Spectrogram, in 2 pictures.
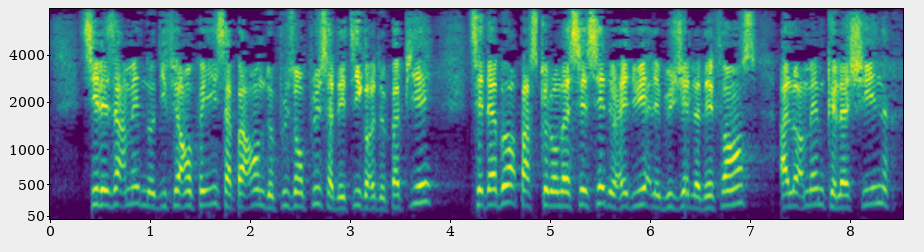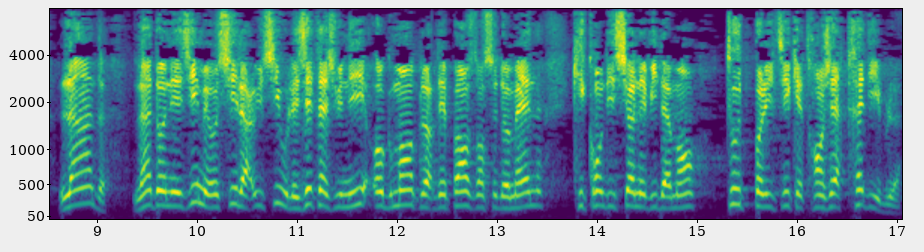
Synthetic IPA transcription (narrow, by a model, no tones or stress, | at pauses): silezaʁmed̪ənod̪ifeʁɑ̃peisapaʁɑ̃t̪̚d̪əplyzɑ̃plysad̪et̪iɡʁəd̪əpapjesɛd̪abɔʁpaʁsə̥kəlɔ̃nasesed̪əʁed̪ɥiʁlebyʒɛd̪əlad̪efɑ̃s | alɔʁmɛmkəlaʃinlɛ̃d̪ | lɛ̃d̪onezimɛosilaʁysiulezet̪azyniʔɔɡmɑ̃t̪lœʁd̪epɑ̃sd̪ɑ̃səd̪ɔmɛnkʲikɔ̃d̪isjɔnevid̪amɑ̃ | t̪ut̪pɔlit̪iket̪χɑ̃ʒɛʁkχed̪ibl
